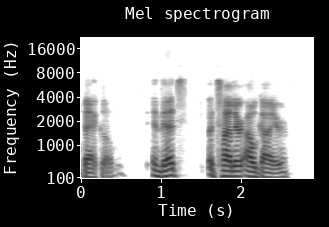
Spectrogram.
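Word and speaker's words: Allgeier: going to a backup and that's a Tyler Algy right now. He's RB20 Algy. I had I looked it up and he pronounced it alire. No way. Yes. Because I thought alier was just like obviously but the eie as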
